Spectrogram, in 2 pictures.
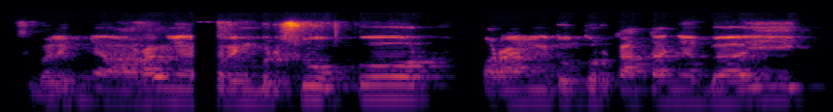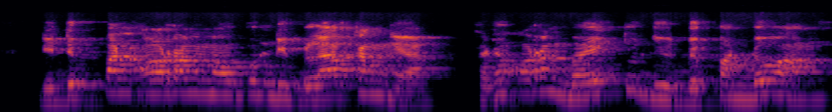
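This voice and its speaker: Young man, higher voice, playful kids' storyteller; echoey, dull lo-fi sound. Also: normal speed. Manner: playful, acts out quoted voices. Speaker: religious storyteller for children. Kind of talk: storytelling lesson for kids. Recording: echoey lo-fi recording.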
